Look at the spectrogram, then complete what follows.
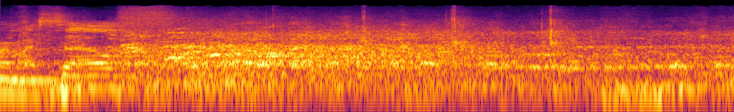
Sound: audience laughing

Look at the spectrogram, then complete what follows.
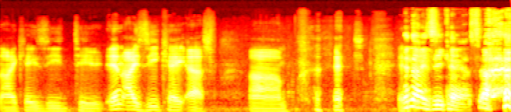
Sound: laughs

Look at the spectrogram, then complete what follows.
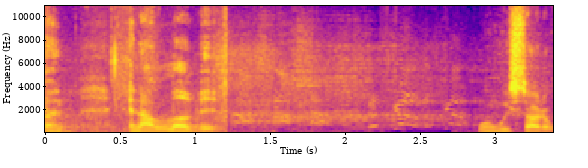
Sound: laughs

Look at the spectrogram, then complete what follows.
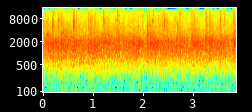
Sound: applause

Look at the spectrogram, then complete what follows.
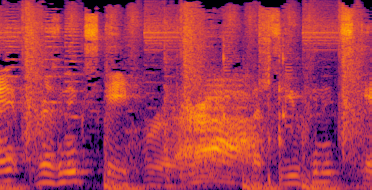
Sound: grunting

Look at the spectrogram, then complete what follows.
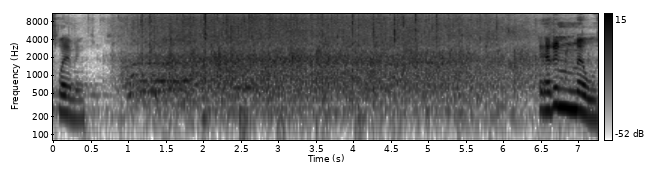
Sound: audience applauding; audience cheering

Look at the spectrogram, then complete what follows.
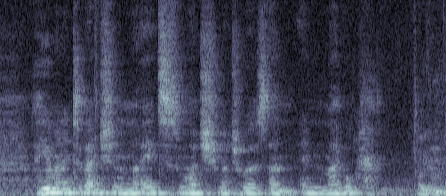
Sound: laughs

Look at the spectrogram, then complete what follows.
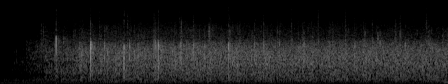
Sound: audience clapping

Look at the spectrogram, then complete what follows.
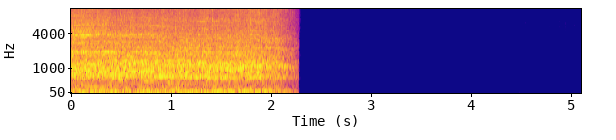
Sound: crowd cheering

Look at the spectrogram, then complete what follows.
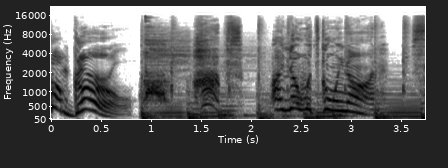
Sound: gasping

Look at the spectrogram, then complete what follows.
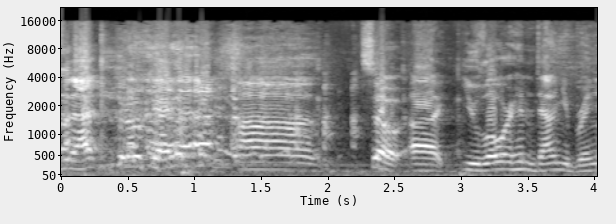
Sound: all laugh

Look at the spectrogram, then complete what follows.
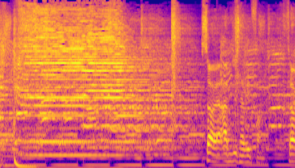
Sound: siren blaring

